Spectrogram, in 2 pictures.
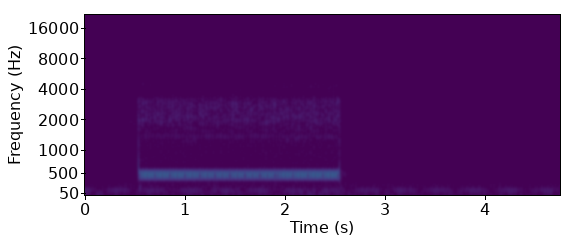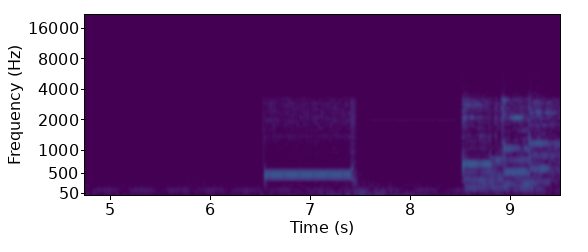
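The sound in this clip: Ringback tone of a prank phone call: two long, steady electronic tone bursts separated by a silent pause, then a recorded voice message begins at the end.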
